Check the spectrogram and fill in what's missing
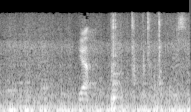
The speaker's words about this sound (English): Sorry, it's a little hard to hear in here with this stupid air conditioning.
